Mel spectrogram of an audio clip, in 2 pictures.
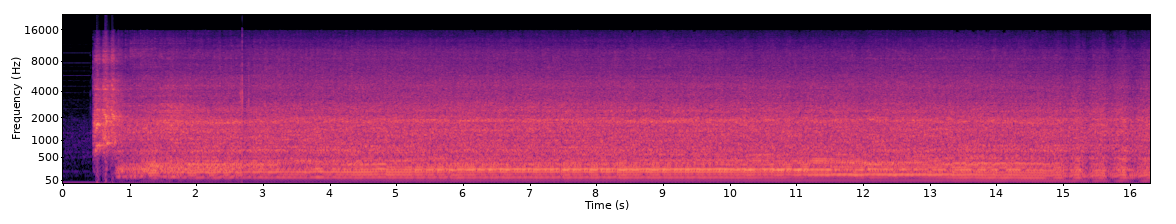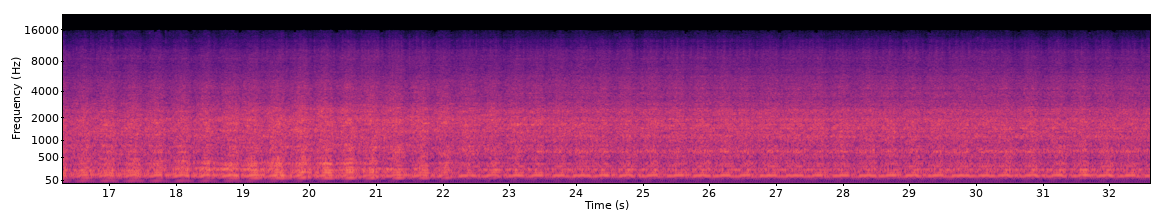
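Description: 2007 Suzuki GSX-R600's inline-four engine firing up about half a second in and idling through an aftermarket M4 exhaust. The idle holds a raised, steady pitch, then settles lower and a little uneven about halfway through.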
